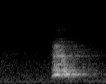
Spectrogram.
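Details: A single sharp bark from one of the neighbourhood dogs that bark through the night whenever anybody walks the public sidewalk on either side of the street.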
